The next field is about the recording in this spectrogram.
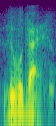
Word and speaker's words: je voudrais: Je voudrais. – All right, dry. D-R-A-I-S. Remember, people, the S is silent.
